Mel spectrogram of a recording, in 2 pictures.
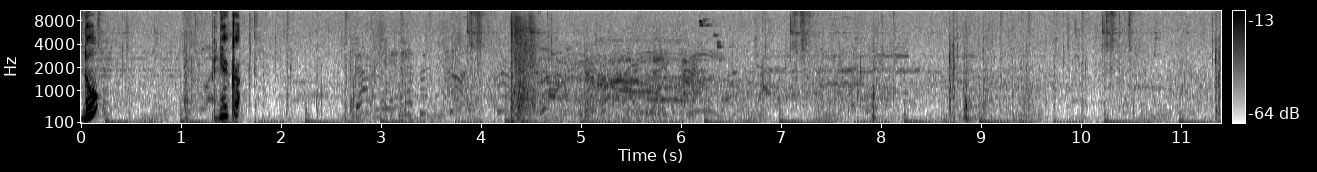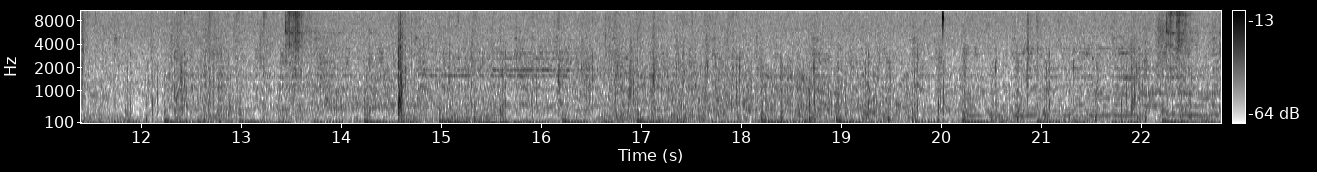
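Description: Footsteps rustle through tall grass and over pavement.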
